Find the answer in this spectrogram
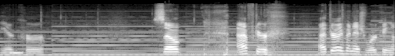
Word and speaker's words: Ker: I'm going with K-E-R. And like, and some of the playtesters read that as Care.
